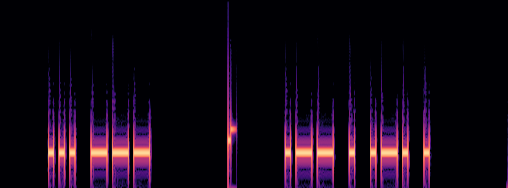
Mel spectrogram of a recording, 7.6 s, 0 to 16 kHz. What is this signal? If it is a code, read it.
Morse code, heard as a keyed tone, about 15 wpm, 700 Hz. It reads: SO WERE
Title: Sets of 2 Words - New Word Drill - 15wpm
